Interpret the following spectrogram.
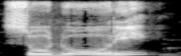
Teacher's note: huruf di situ pakai huruf sad, bukan huruf sin. Jadi harus dibaca tebal.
